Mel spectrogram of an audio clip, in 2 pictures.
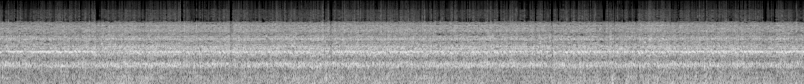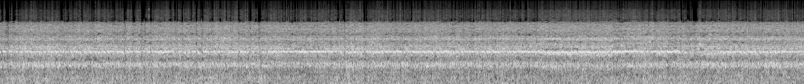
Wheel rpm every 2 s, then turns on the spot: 230, 230, 230, 230, 230, 230, 230, 220.
none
